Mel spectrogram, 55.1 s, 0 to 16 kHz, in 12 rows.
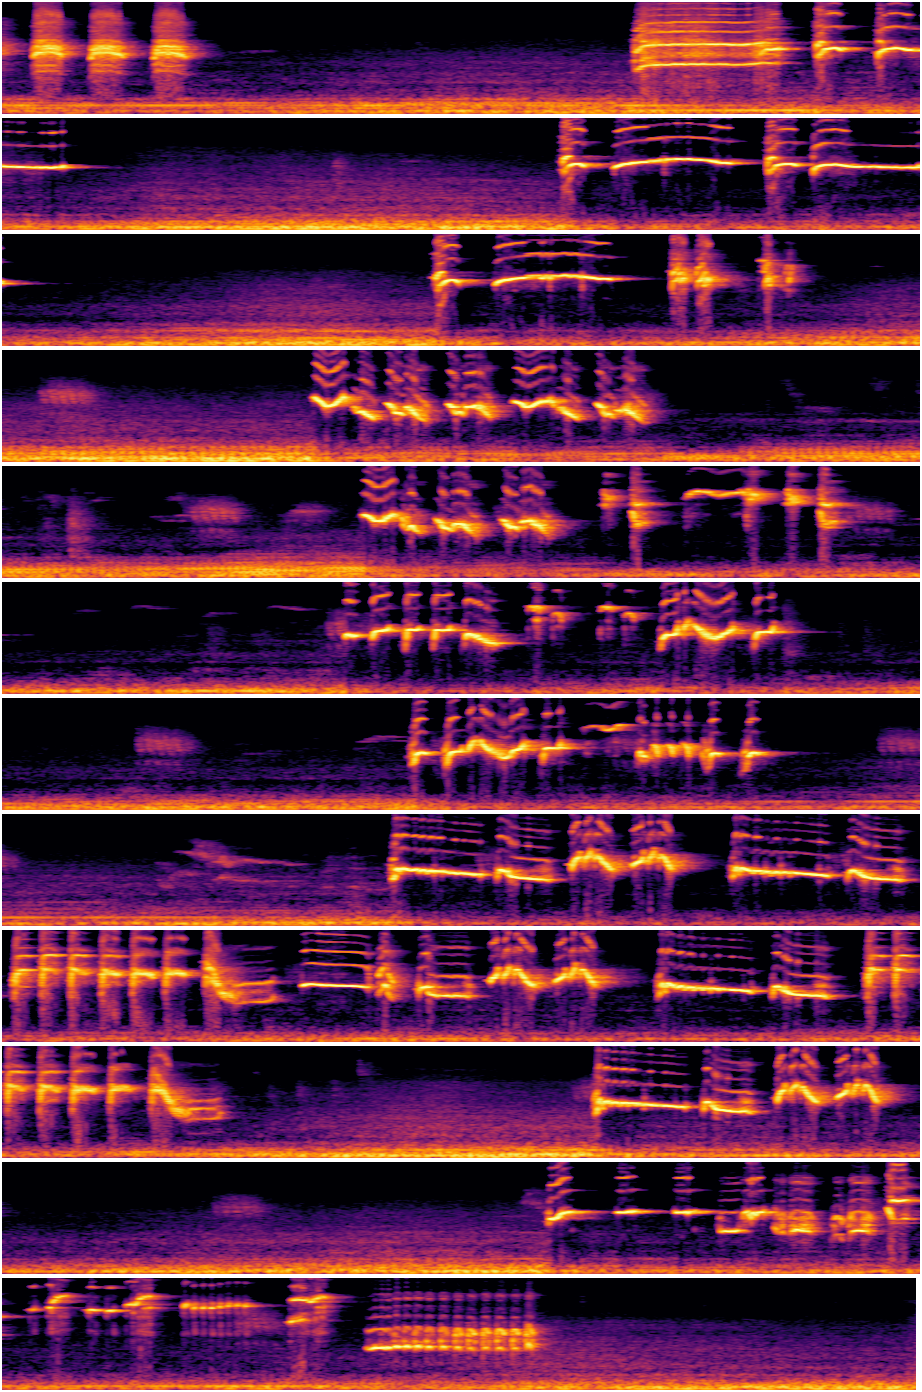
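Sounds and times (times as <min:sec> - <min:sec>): bird whistled song: 0:00.0 - 0:01.4, 0:03.1 - 0:05.1, 0:07.4 - 0:09.4, 0:11.3 - 0:13.2, 0:15.3 - 0:17.1, 0:19.1 - 0:23.8, 0:24.4 - 0:27.0, 0:28.2 - 0:32.2, 0:32.9 - 0:42.5, 0:44.2 - 0:45.9, 0:48.5 - 0:53.2.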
